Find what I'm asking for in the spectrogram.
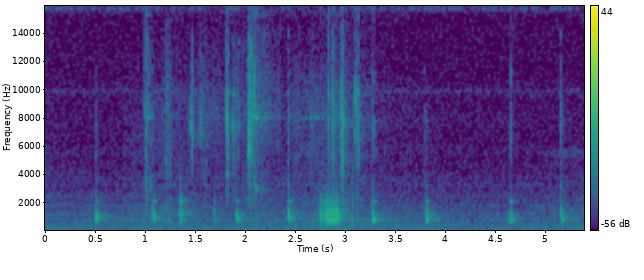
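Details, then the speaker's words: Antique pendulum clock, customer-cleaned and oiled, after the suspension spring was seated: sharp ticks about every half second with uneven tick-tock spacing, still slightly out of beat, so the crutch is bent to adjust it. "and we're still off a little bit"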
